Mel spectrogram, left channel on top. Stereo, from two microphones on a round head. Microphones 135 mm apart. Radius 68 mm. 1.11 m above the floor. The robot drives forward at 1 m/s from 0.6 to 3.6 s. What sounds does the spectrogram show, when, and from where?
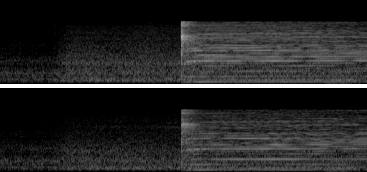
1.8 s a buzzer: 60° left (ahead or behind), 1.1 m; by 3.7 s 30° left (ahead or behind), 2 m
